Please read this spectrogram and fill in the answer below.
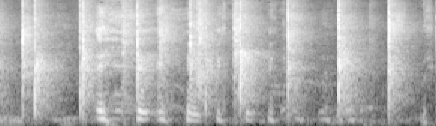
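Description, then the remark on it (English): People clap in a loose, uneven rhythm, about nine sharp, loud slaps over a few seconds, with faint voices murmuring underneath. “Clap it up.”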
